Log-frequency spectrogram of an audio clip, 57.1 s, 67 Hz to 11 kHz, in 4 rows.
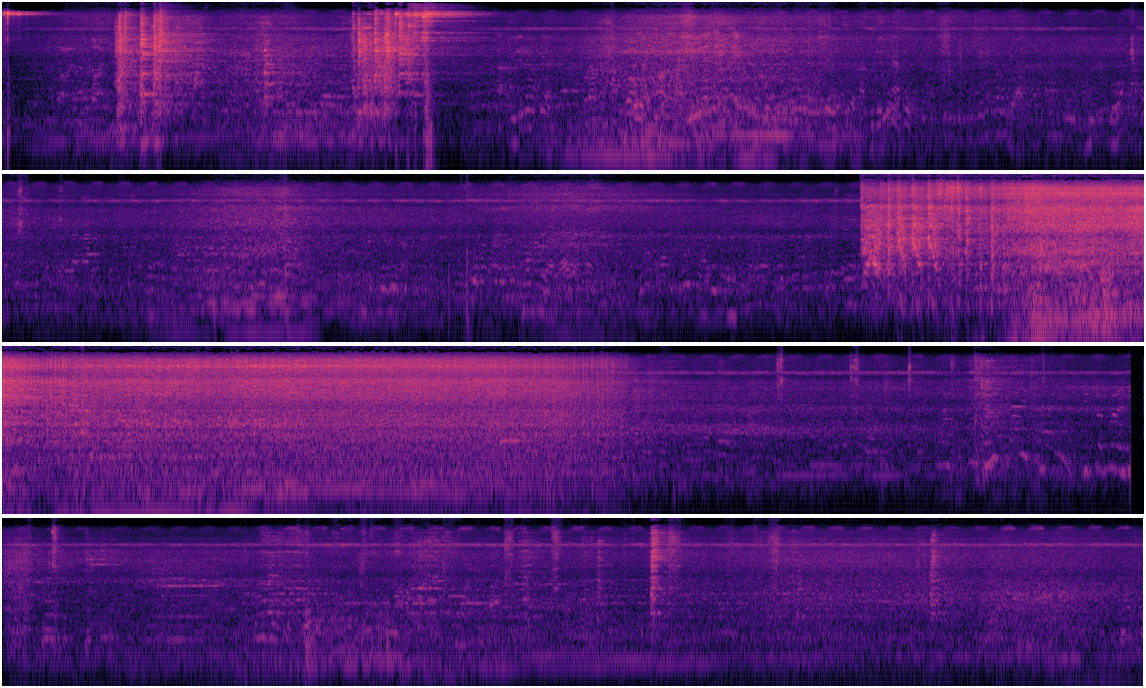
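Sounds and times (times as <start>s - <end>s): vehicle engine idling: 25.0s - 37.4s.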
